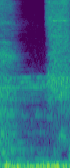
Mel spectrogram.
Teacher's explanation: जो खट्टी सा है इसको जब आप लोग सा बोलेंगे, अपने जीभ को थोड़ा सा घुमा करके रोल करके तालु से टच करके बोलेंगे तब आपका ये वाला सा निकलता है, तो ये आपका मूर्धन्य होता है।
